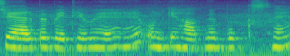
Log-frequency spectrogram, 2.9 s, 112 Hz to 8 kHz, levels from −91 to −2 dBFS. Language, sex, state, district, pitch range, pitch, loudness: Hindi, female, Uttar Pradesh, Varanasi, 215-230 Hz, 220 Hz, -18 LUFS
